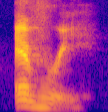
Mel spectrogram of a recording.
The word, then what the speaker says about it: every: silent last one here every every what is our answer every every every every Peres perfect the second e is silent we do not say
